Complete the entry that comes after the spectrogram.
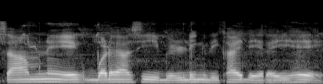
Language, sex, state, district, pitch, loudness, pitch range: Hindi, male, Gujarat, Gandhinagar, 110 Hz, -17 LUFS, 105-110 Hz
